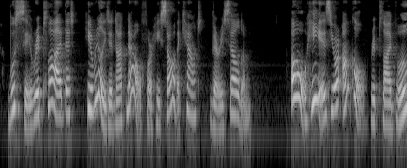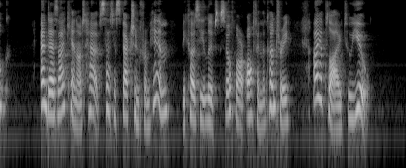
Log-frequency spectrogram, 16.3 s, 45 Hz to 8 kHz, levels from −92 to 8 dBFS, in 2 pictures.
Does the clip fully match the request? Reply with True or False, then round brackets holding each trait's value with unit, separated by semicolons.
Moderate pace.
True (160 wpm)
